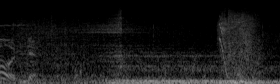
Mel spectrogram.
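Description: Bursts of noise rumble during a fight.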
